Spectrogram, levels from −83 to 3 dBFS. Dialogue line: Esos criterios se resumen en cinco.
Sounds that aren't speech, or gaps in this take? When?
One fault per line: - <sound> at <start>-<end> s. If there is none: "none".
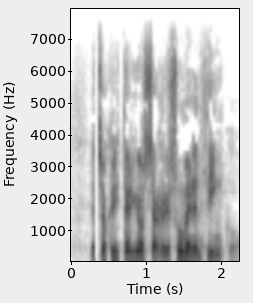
- dropout at 0.3-0.4 s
